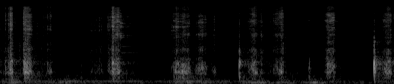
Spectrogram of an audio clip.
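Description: A metal knife scrapes and cuts pieces off a solid white, partly shaved magnesium carbonate gym chalk block held over a glass bowl. It makes a series of short, dry, bright scratching rasps with brief crisp ticks and little low end, each stroke dying away quickly.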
